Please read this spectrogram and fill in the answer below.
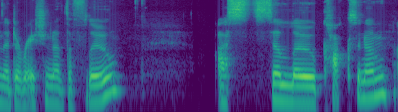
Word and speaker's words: Oscillococcinum: Oscillococcinum, I believe is how it's pronounced. It's a difficult one to say.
